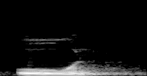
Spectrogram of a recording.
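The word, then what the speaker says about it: -one: ओ एंड ई ओन please remember this ओन ये वन नहीं है हम लोग इसको बोलेंगे ओन ओके तो बहुत इंपॉर्टेंट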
